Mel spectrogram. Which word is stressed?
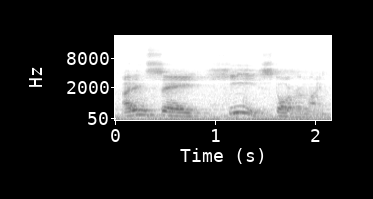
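say. The stress falls on the word say.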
